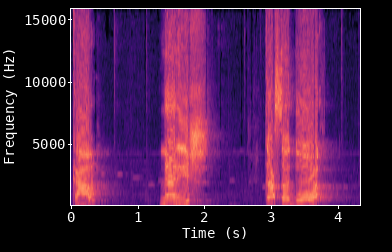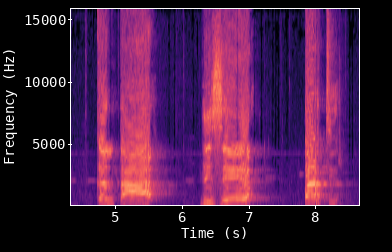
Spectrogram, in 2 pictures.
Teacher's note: São palavras agudas cujas sílabas tônicas são as últimas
